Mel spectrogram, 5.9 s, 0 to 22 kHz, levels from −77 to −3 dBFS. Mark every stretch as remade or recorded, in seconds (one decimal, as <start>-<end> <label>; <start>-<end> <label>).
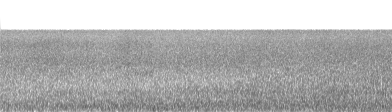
0.0-1.7 recorded; 1.7-2.6 remade; 2.6-5.9 recorded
